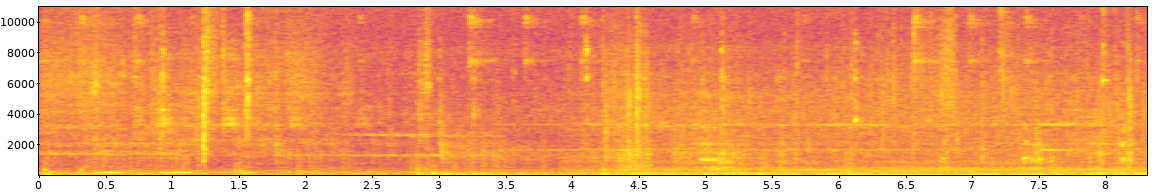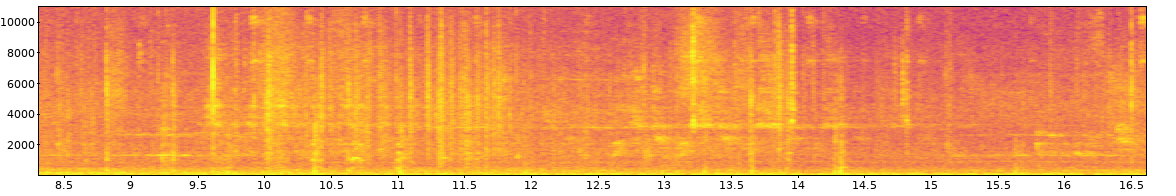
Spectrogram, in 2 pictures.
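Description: Car engine and road noise heard from inside the cabin. It stays low while the car waits at a light, then grows louder from about four seconds in as the car pulls away and picks up speed, settling into a steady rumble.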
